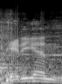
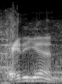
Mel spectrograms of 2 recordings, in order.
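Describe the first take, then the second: First: The name is said as 'Etienne'. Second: The same.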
